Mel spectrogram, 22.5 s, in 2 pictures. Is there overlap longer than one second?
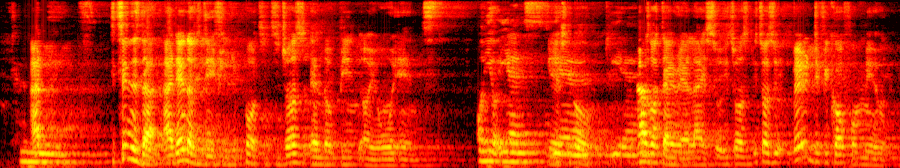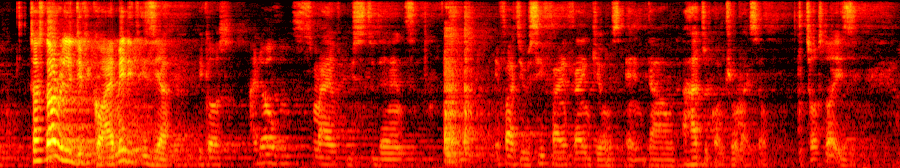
No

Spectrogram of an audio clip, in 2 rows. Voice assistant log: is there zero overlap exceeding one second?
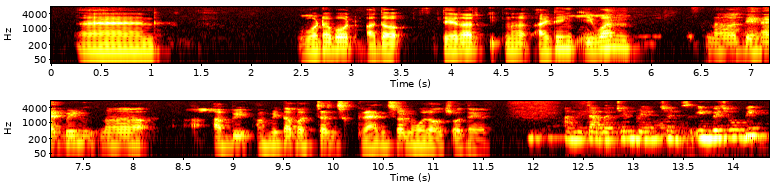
Yes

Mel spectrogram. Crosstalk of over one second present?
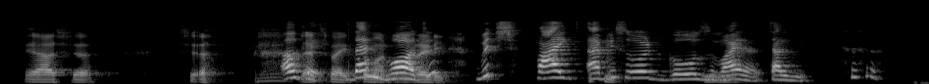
Yes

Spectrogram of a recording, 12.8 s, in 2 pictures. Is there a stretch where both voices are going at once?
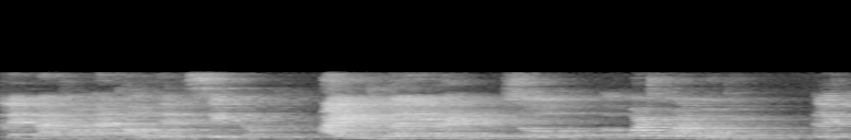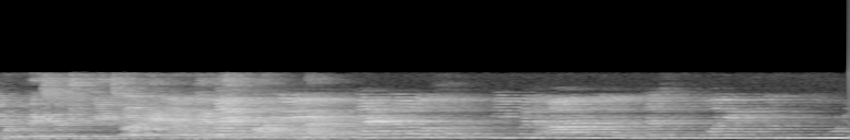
Yes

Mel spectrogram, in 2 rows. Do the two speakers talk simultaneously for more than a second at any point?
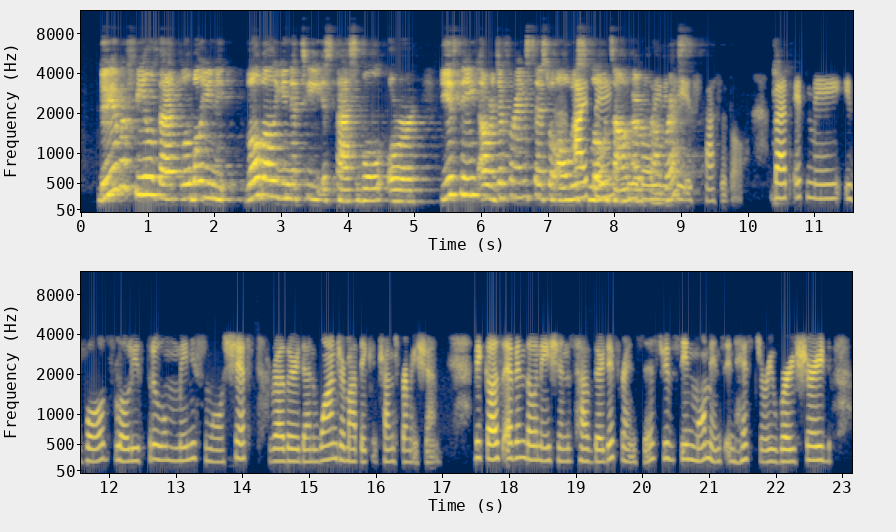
Yes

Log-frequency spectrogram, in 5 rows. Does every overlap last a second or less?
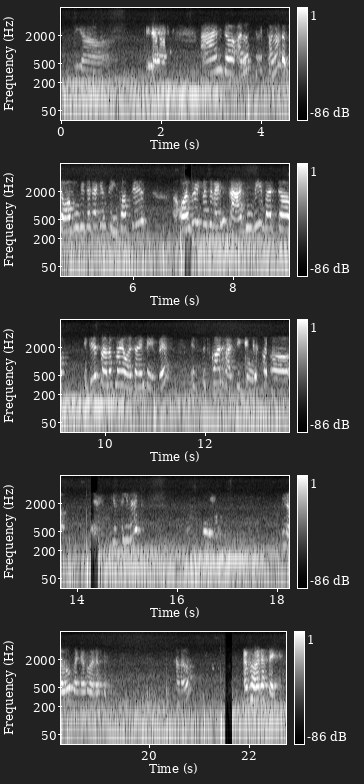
Yes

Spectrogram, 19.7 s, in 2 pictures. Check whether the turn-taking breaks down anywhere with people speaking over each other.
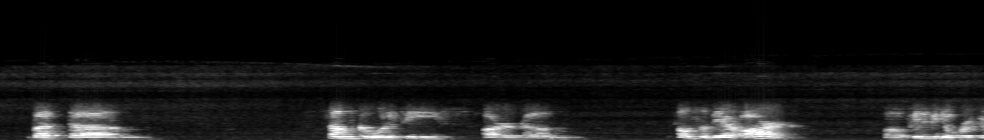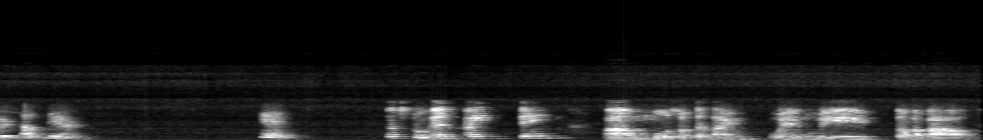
No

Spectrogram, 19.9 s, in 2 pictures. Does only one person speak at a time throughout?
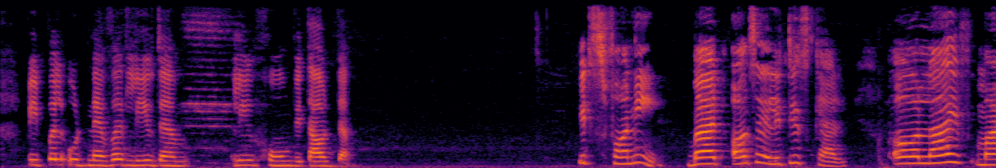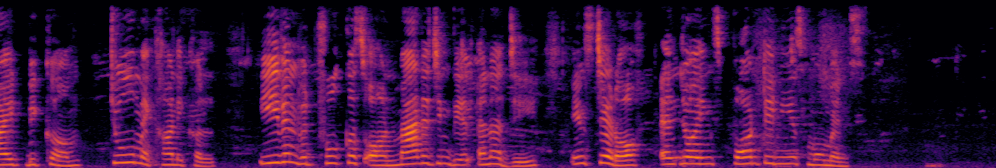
Yes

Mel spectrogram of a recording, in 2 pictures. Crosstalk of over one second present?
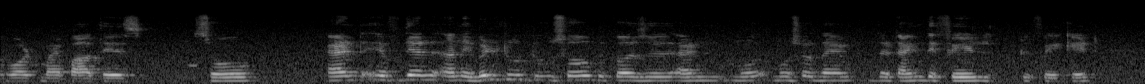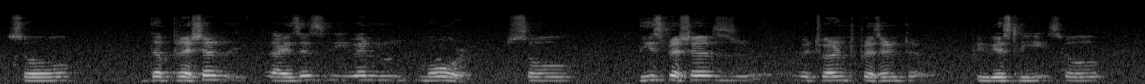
No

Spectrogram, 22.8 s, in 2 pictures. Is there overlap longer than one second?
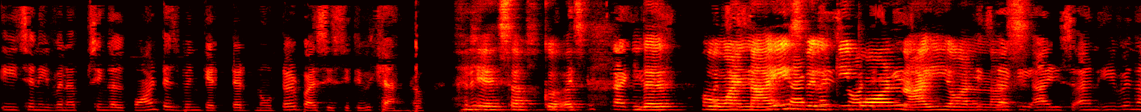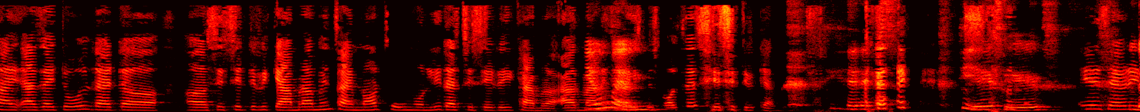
Yes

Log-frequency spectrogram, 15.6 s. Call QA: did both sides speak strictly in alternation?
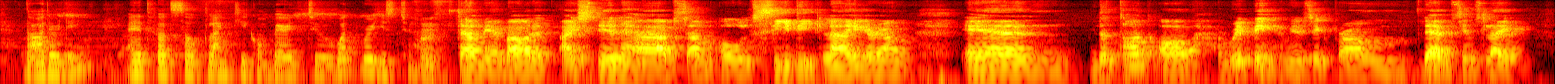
Yes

